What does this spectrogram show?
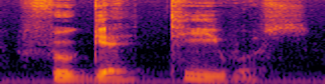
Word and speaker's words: fugitivus: The same goes for the G. It's always hard like the G in gain. It's never going to be soft like in gem. So fugitivus.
